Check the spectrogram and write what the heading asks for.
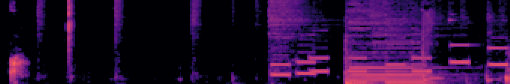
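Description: A smartphone being operated: a series of sharp taps and clicks, followed by a run of short electronic beeps and tones in a stepped pattern, with no one speaking.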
